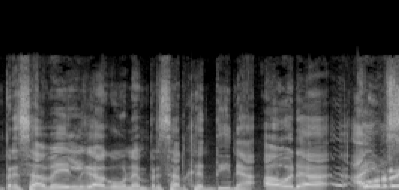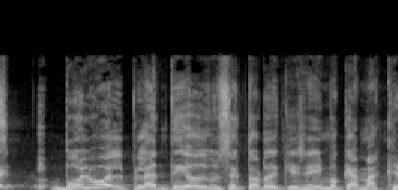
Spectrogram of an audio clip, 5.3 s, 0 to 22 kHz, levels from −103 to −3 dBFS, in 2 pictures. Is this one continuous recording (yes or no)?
yes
